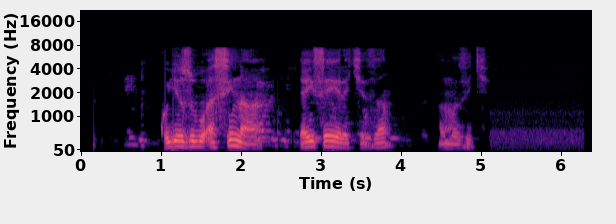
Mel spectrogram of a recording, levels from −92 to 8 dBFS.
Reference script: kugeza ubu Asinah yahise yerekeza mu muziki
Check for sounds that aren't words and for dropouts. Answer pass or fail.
pass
